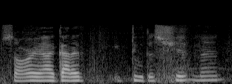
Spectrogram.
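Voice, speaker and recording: High-pitched man doing crude game commentary. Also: little pitch movement, moderate pace, a little hiss or hum. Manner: slangy, profane, joking. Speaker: game streamer. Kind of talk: casual, crude gameplay commentary. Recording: muffled mic, game music behind.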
